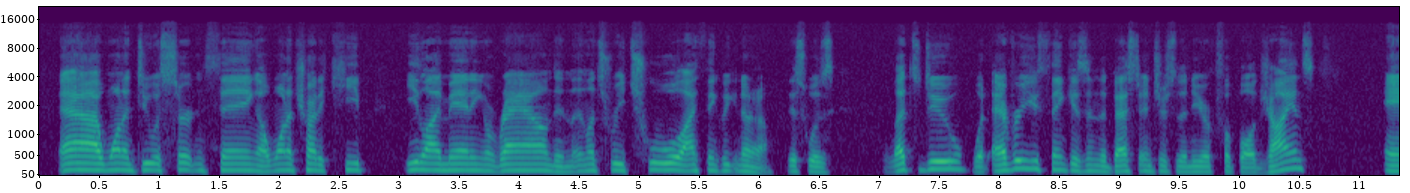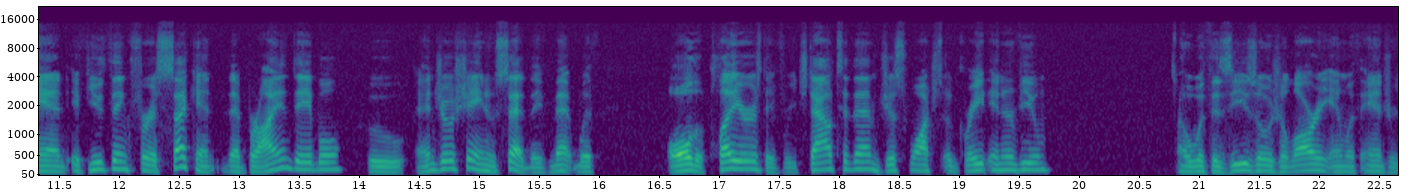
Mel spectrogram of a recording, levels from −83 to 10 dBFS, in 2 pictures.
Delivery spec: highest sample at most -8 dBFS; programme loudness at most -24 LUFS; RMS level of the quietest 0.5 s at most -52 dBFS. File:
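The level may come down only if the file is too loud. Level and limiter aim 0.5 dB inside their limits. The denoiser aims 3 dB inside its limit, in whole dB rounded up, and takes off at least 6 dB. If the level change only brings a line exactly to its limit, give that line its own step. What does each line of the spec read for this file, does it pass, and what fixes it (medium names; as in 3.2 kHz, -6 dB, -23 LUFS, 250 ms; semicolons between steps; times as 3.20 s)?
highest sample -7.0 dBFS: fail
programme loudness -28.5 LUFS: pass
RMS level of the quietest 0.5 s -61 dBFS: pass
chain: peak limiter -8.5 dBFS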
